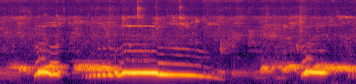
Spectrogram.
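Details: Merdu bekur coo of a vigorous puter dove on its perch: a brief accented note, then a long low coo descending steadily, and another short note starting the next phrase. Serves as a lure to trigger other doves' calls.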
